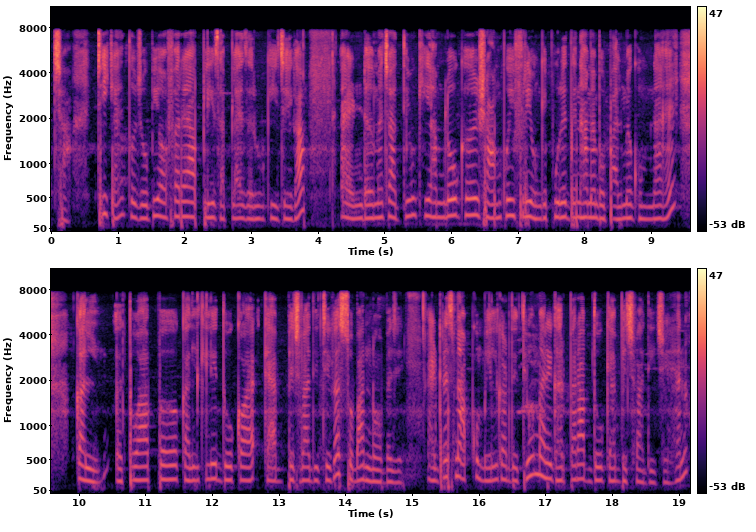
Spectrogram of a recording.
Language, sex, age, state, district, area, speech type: Hindi, female, 30-45, Madhya Pradesh, Bhopal, urban, spontaneous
